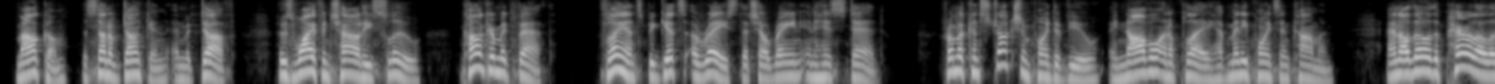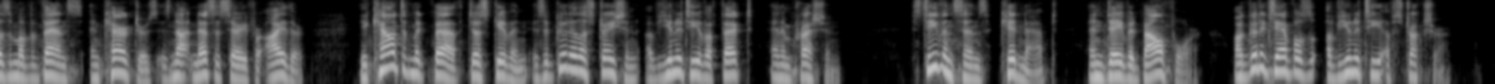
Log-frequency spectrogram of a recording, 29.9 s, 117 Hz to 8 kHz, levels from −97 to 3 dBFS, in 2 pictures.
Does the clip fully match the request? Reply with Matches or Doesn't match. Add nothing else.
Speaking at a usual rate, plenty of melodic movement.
Doesn't match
